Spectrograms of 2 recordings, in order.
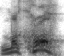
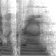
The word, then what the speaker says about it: Macron: If you want to pronounce it, the French way, it's Macron, but I'm going to say Macron.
